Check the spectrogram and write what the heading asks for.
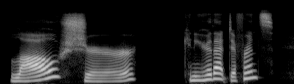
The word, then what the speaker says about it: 老师: Whenever two third tones are next to each other, the first one magically transforms into a rising second tone. So the correct pronunciation is actually 老师.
